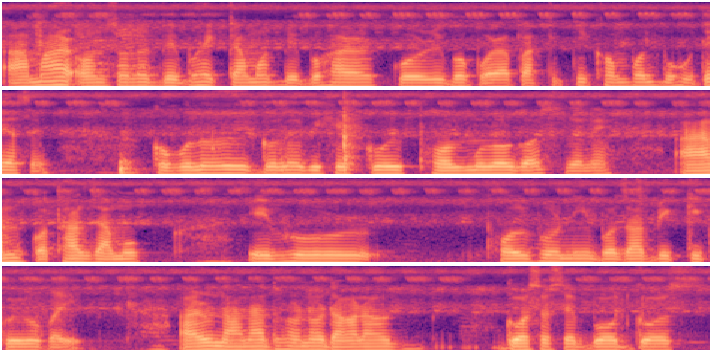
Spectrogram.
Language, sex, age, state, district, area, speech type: Assamese, male, 18-30, Assam, Jorhat, urban, spontaneous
